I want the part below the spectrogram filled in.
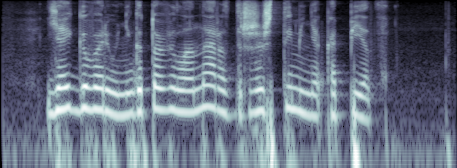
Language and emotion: Russian, angry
